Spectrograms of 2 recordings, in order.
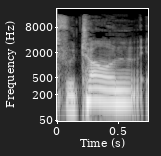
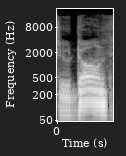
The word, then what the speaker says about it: Honda: Well, even my name, Honda, that's not how you pronounce it. It's Honda. Honda. – So it's futon, it's, futon. it's, it's udon. Because it's very Latin sounding vowels, which yeah.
